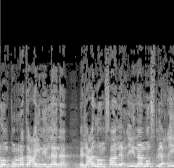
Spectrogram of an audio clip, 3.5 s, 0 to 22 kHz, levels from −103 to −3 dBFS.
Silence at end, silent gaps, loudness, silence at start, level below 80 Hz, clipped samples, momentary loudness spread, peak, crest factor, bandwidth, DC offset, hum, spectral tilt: 0 s; none; -13 LUFS; 0 s; -52 dBFS; under 0.1%; 4 LU; 0 dBFS; 12 dB; 16 kHz; under 0.1%; none; -3 dB/octave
